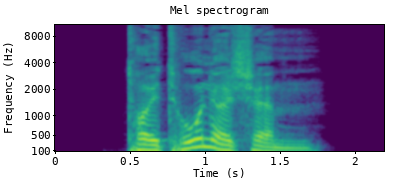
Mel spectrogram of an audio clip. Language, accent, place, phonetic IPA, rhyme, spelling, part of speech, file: German, Germany, Berlin, [tɔɪ̯ˈtoːnɪʃm̩], -oːnɪʃm̩, teutonischem, adjective, De-teutonischem.ogg
- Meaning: strong dative masculine/neuter singular of teutonisch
